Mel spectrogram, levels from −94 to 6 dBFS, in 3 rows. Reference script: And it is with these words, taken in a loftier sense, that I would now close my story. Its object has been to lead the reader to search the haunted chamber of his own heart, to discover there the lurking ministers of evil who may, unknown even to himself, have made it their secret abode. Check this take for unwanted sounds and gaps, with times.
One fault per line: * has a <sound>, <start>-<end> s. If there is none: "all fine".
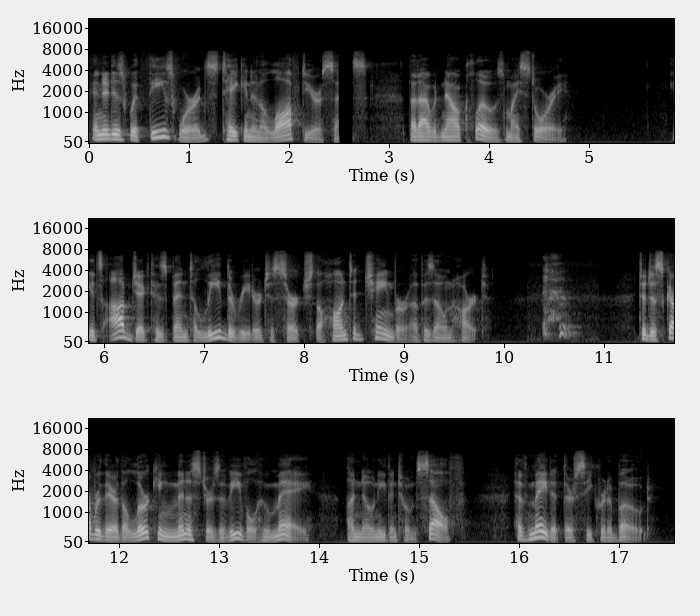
* has a dropout, 2.5-2.6 s
* has a cough, 10.4-10.8 s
